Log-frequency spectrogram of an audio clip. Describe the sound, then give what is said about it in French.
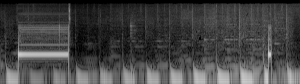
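A phone line being dialled for a radio prank call: a steady electronic tone lasts about a second, then cuts off into a regular series of short, pulsing low tones that repeat steadily. “Allez, c'est parti, on y va, on appelle grâce au numéro que vous avez envoyé sur le mail de Toff”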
